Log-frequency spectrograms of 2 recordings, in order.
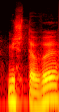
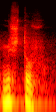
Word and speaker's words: шта: вот в разговорной речи вы услышите от человека не Шта вот штв да то есть как правильно как это правильно пишется да то есть вот это правильный ответ вы услышите скорее шту то есть именно вот разговорное речи люди говорят шту шту хаш Да То есть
